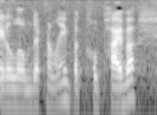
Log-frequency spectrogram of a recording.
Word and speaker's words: Copaiba: I'm going to spell it for you. It's Copaiba. Copaiba. Okay, some people say it a little differently, but Copaiba.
